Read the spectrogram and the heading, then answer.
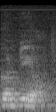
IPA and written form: ˈgʊd ˈdiːl (good deal)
